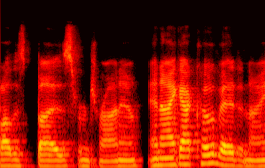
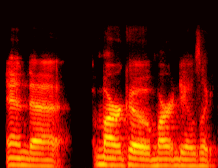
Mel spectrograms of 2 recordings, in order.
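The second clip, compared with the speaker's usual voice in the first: usual speaking voice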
